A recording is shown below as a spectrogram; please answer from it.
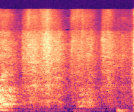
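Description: Plastic shopping bag rustling as groceries are taken out of it, with a soft low thump near the end.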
